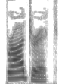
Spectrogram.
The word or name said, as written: broderic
